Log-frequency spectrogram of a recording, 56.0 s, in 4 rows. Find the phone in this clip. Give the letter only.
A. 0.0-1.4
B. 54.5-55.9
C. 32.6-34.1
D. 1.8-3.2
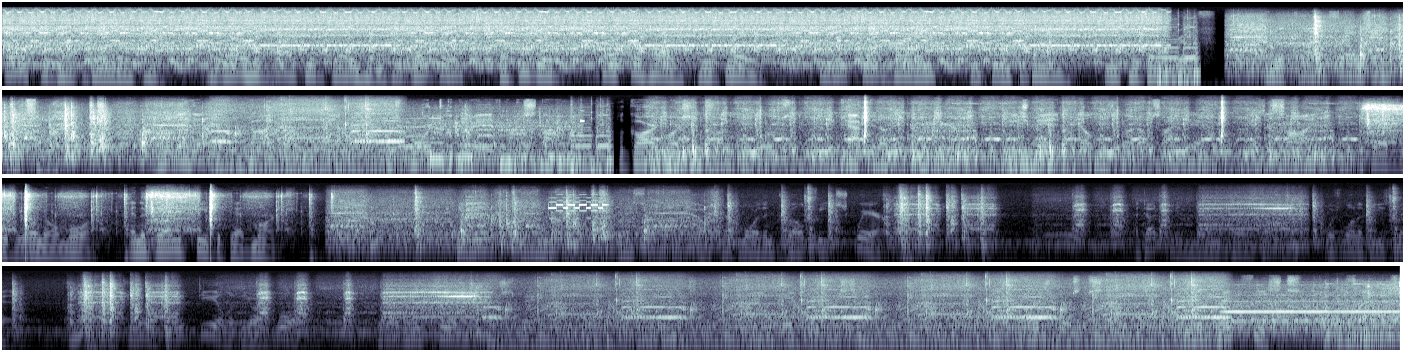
C.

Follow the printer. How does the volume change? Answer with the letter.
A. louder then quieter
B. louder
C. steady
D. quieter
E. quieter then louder
E.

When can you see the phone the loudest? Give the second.
34 s.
